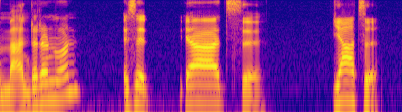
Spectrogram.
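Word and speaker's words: 鸭子: Yazi. Is pronounced with a first tone.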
